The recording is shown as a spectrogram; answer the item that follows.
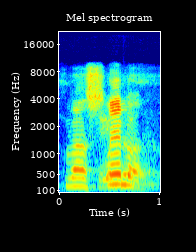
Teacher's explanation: واو صاد کو موٹا با پہ قلقلہ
